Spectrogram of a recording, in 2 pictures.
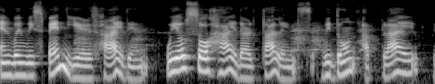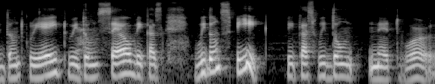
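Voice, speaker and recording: A woman with a non-native accent, lively intonation and a very slow pace. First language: not English. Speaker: podcast host and YouTuber. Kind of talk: motivational monologue.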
